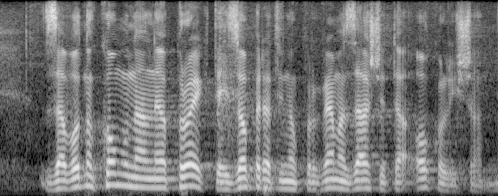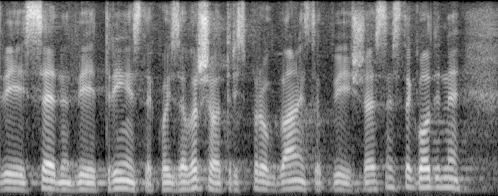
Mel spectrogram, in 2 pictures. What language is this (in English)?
Croatian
